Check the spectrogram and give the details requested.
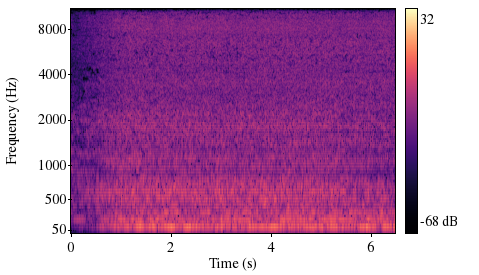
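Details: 1960s 16-inch Toastmaster box fan at startup after storage since late 2022: even low hum and soft whoosh swelling up to speed then holding steady, no rattle or wobble; runs good, owner says it needs cleaning and probably servicing.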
